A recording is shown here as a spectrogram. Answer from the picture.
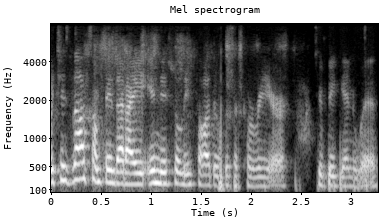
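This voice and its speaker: Spanish-accented female speech with typical pitch movement. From Ecuador, Guayaquil. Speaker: creative marketing producer. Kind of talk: panel discussion. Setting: video call. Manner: hesitant, many fillers.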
